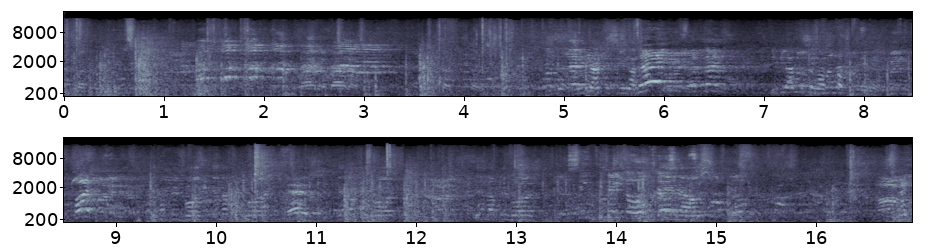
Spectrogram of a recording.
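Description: Gloved punches and kicks thud sharply against bodies.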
